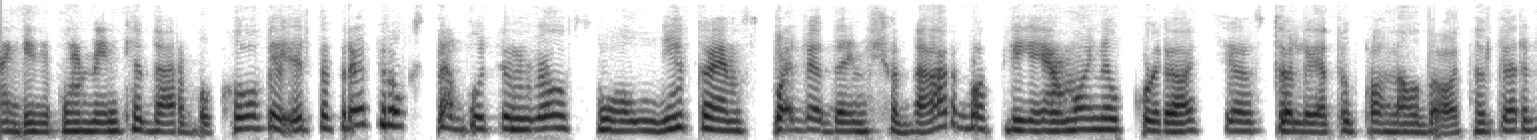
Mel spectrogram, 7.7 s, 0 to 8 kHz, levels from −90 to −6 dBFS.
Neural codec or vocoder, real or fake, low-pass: codec, 24 kHz, 1.5 kbps, HILCodec; fake; 7.2 kHz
